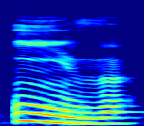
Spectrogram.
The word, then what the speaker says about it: Yves: Y is pronounced I when at the beginning of a word and followed by a consonant. Yves.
